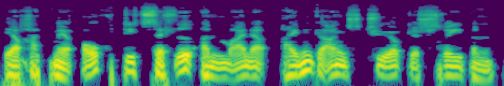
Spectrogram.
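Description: A pedantic owl from a storybook who lectures in long words, slow and self-important. A man puts her on with a dark, gravelly, husky tone. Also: very deep voice, lively intonation, full character voice. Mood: lecturing. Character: pompous, long-winded female owl, pedantic.

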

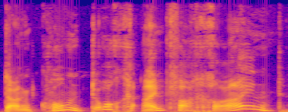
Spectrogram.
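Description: A cautious, fussy rabbit from a storybook, put on by a man reading aloud. His voice is pushed high above the reader's own and leaps about as he speaks. He sounds prim and polite, in a dry, close recording. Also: huge pitch swings, takes it slowly, a little mellow, slightly rough, no room sound, full character voice.

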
